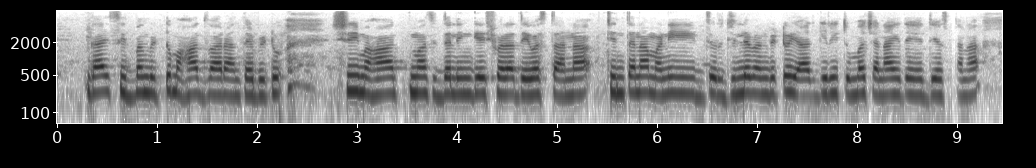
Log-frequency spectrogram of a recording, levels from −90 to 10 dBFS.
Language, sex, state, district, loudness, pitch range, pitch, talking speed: Kannada, female, Karnataka, Gulbarga, -17 LUFS, 215-235 Hz, 225 Hz, 120 wpm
